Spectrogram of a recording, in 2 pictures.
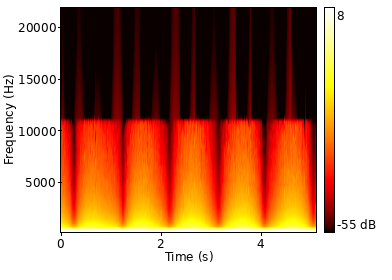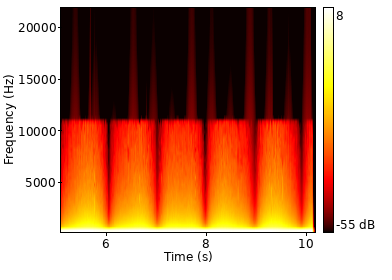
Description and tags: Scfi Electric Hum 01
Electric, Scfi, Hum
